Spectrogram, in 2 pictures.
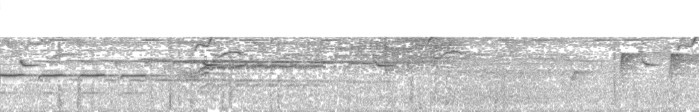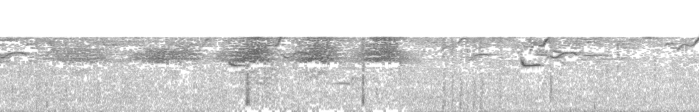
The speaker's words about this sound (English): The superb bird of paradise calls to attract a female.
